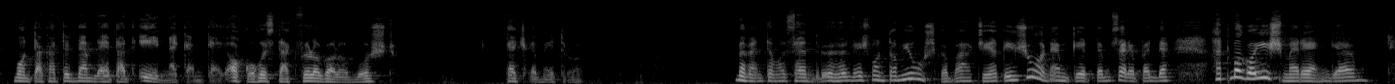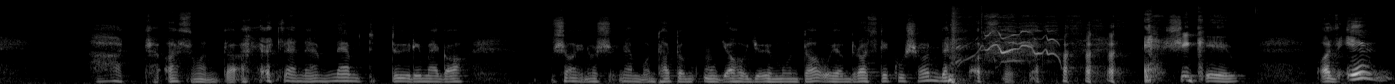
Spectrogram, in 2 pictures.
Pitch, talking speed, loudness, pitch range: 150 Hz, 120 wpm, -37 LUFS, 135-175 Hz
